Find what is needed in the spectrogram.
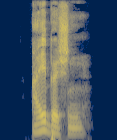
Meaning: dative plural of Eibisch
- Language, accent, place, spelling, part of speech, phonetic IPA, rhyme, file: German, Germany, Berlin, Eibischen, noun, [ˈaɪ̯bɪʃn̩], -aɪ̯bɪʃn̩, De-Eibischen.ogg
